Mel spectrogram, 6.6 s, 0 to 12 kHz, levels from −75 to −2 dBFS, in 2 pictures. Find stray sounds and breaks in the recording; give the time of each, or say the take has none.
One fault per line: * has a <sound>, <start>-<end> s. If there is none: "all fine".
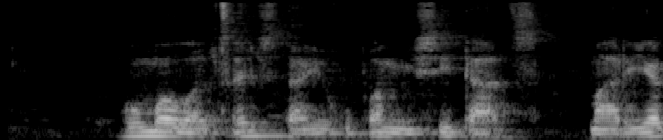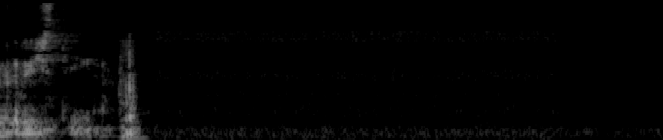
all fine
